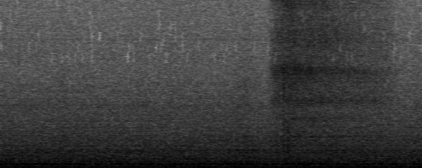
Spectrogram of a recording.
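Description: Steady low electrical hum over a faint hiss of room noise, with a short, sharp sniff of breath through the nose near the end.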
